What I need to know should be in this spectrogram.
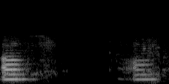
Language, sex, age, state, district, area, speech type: Assamese, female, 18-30, Assam, Nalbari, rural, conversation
